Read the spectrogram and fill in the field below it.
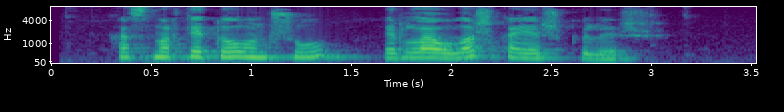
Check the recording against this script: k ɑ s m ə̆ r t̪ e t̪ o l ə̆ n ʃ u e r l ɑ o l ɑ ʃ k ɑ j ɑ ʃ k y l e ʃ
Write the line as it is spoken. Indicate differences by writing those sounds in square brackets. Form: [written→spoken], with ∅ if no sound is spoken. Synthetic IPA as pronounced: k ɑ s m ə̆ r t̪ e t̪ o l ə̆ n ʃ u e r l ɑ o l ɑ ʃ k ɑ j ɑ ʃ k y l e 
